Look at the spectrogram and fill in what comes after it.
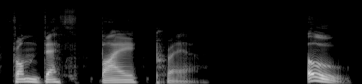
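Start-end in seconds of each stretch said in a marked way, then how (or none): none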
